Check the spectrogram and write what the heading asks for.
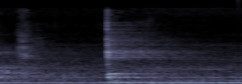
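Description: Plastic stopcock of a glass burette being turned closed: one sharp click about a second in, with a brief ring after it, over a steady low hum.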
